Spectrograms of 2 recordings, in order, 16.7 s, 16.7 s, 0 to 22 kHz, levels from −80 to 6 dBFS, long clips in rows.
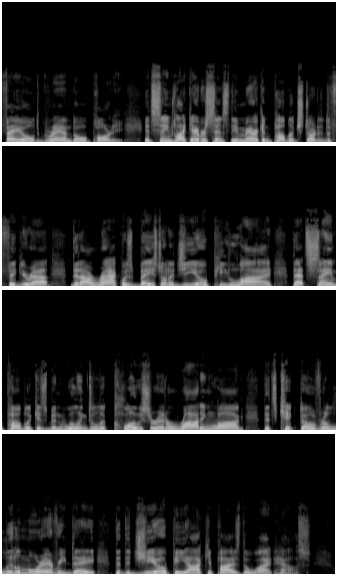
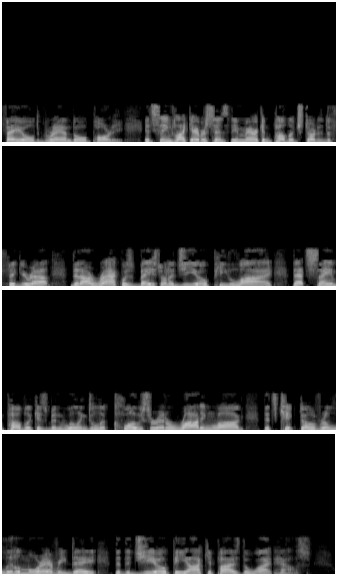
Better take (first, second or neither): first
